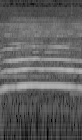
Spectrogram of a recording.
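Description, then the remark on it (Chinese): A single long, wailing wolf howl at night in the desert holds a steady mid pitch that rises slightly and then sags, sustained and fairly loud for nearly two seconds with no talking. “但夜里，大家听到令人毛骨悚然的声音。 啊，是野狼！”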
